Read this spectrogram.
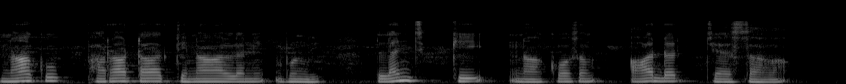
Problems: none marked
